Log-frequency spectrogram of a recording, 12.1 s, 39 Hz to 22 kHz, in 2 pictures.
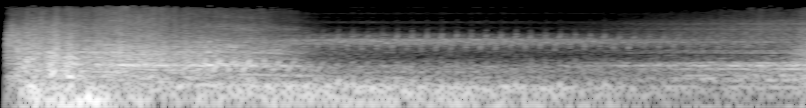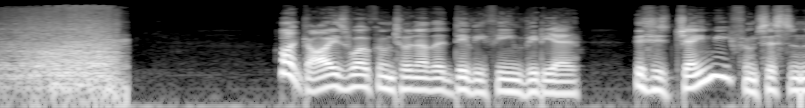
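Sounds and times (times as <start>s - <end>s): whoosh: 0.1s - 7.1s.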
